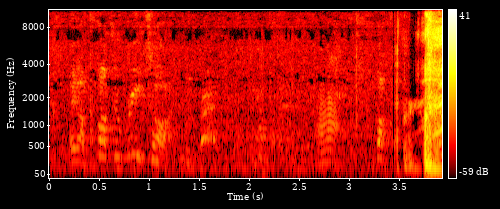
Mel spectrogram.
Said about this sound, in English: And someone farted. I went back to that and I lost it, dude.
